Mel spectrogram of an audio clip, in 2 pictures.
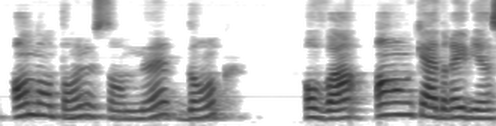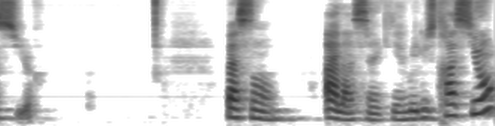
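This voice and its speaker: A woman teaching a televised primary school French lesson, patiently drawing out words syllable by syllable, asking the children questions and praising their answers. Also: fairly high pitch. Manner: asks questions to young pupils and praises them. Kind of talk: televised distance-learning lesson.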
